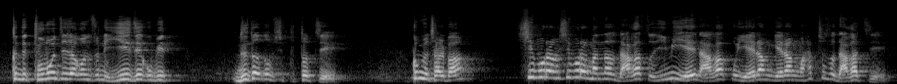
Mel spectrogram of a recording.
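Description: A man teaching math to a classroom, brash and teasing, swearing at students in a casual way. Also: sits high. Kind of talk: classroom lecture.

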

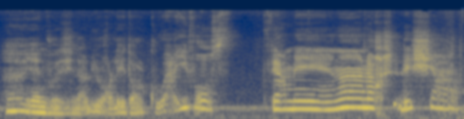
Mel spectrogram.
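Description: A woman's voice: fairly high pitch, fairly quick, creaky, a little hiss or hum. A woman talking casually in a daily vlog, exasperated and worn out, venting with lots of fillers. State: worn out, at the end of her tether. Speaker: vlogger.

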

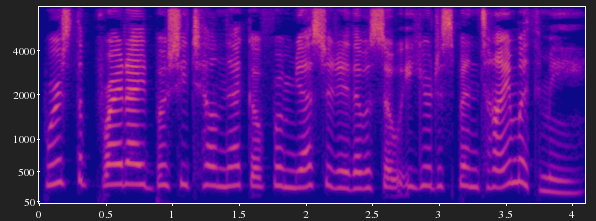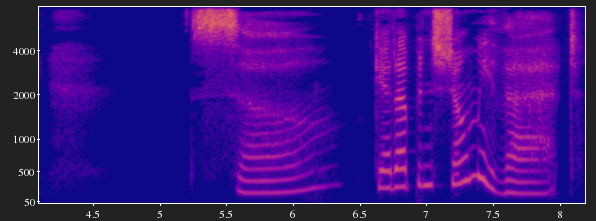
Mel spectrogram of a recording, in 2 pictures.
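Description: A woman with a high-sitting, dark-toned voice speaks at a moderate pace with no echo, acting in an ASMR roleplay. She plays a close, dry, teasing half-dragon girlfriend, casual and coaxing with affectionate teasing.

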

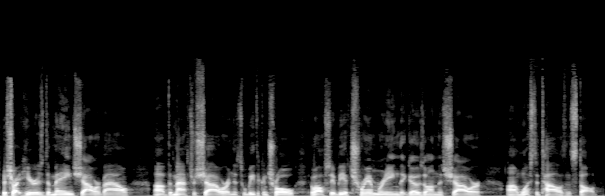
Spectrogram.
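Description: A general contractor in his forties casually walks through construction work inside an unfinished house with bare stud walls, often restarting and using fillers. His voice is medium-pitched, smooth, and brisk, with fairly even intonation.

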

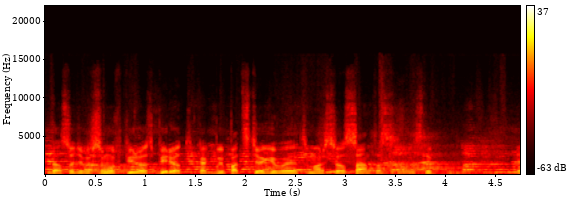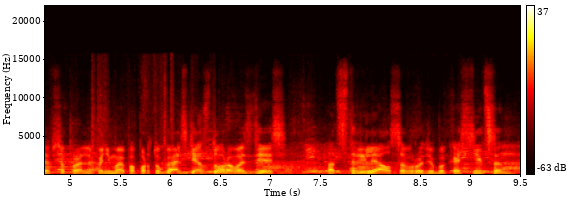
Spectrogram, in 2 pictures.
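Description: A man's voice: mid-range voice, animated, fairly quick, a loud crowd. A man giving live fight commentary.

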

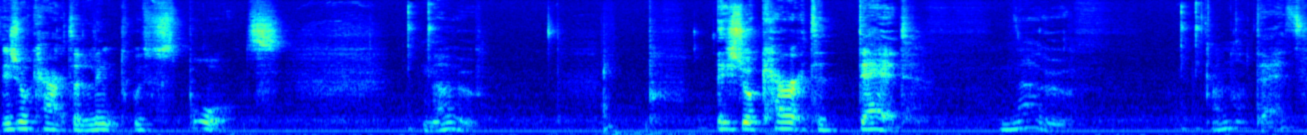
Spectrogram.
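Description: A man's voice: fairly high pitch, fairly bright tone, a little hiss or hum. A man with an English accent giving casual gaming commentary, reading out questions and answering them with wry, exasperated jokes. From England. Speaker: YouTuber and streamer.

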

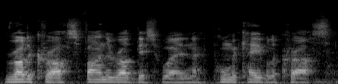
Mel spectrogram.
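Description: A man's lowish, fairly bright voice moves briskly with fairly even intonation. He's an electrician narrating a casual work vlog indoors, dry and chatty, explaining as he rewires a house, sometimes short of breath.

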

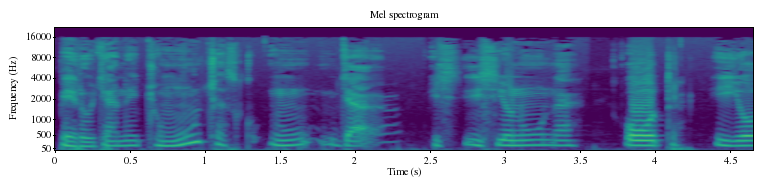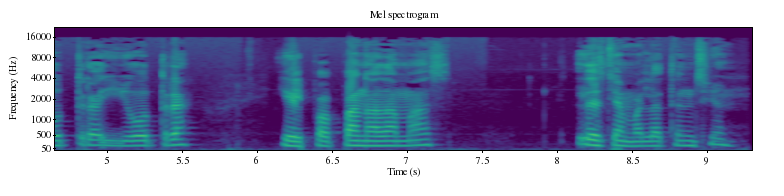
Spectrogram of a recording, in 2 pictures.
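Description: A man preaching a sermon, slow and emphatic, with rhetorical questions and frequent restarts. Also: on the high side, steady tone, warm tone, no echo, clean studio sound.

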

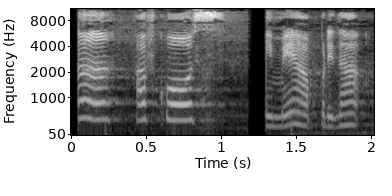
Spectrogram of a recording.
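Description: A woman's voice: high voice, lively intonation, takes it slowly, a bit bright, full character voice. A woman voicing a scheming, bossy young wife in a cartoon comedy, with a southern Tamil Nadu accent and a scornful, taunting manner. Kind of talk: cartoon comedy sketch acting.

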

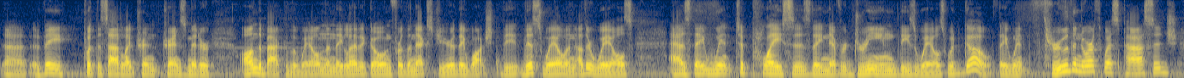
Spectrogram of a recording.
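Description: Halting male speaker telling a field story. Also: medium pitch. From Canada. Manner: halting anecdote, many fillers, gets animated and loud retelling shouts. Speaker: author giving a talk. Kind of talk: storytelling public talk.

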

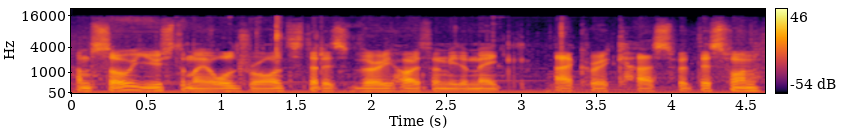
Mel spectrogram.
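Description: In this casual riverside fishing vlog, the young Estonian talks openly to his audience in a voice that sits low, delivered flat and briskly. A little background noise is audible. The outdoor footage is shot on an action camera he wears.

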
